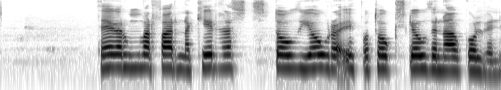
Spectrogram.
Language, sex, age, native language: Icelandic, female, 40-49, Icelandic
